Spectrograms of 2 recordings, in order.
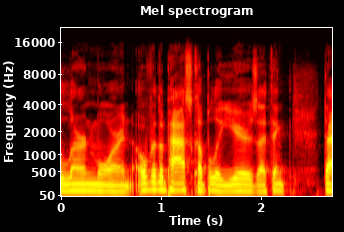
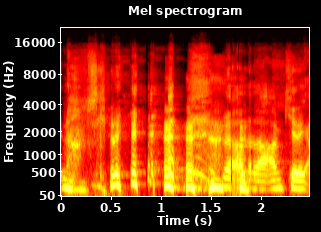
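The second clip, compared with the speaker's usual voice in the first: laughing, higher-pitched backpedal; 4 semitones higher, 7 dB louder, faster than usual. Real, not acted. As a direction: take back the joke through real laughter. Laughs off his own joke.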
